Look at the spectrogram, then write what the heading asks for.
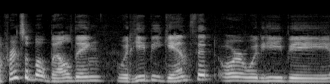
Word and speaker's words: Ganthet: Now, Principal Belding, would he be Ganthet or would he be... Ganthet.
